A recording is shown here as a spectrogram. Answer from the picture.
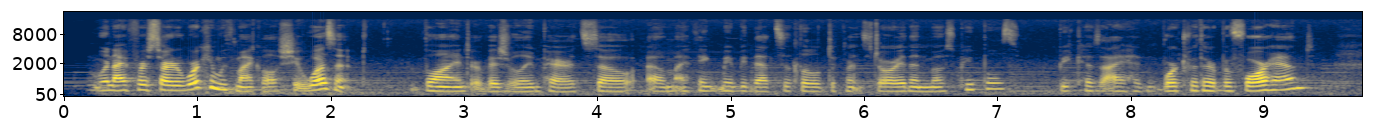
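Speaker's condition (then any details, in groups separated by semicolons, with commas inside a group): No condition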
